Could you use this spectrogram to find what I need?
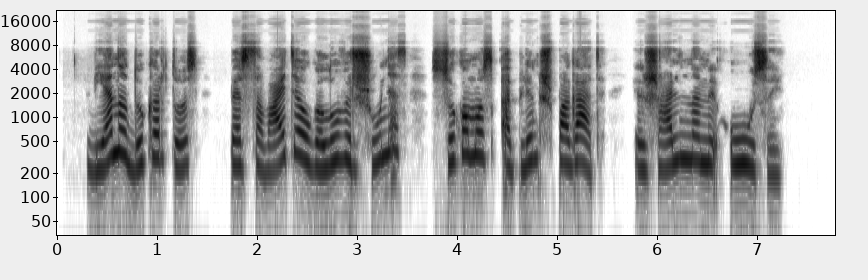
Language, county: Lithuanian, Kaunas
